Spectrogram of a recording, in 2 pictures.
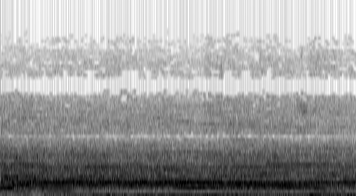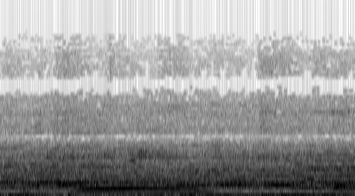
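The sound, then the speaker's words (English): A large concert crowd at a singer's fundraising concert for Florida cheers loudly and continuously for Governor Ron DeSantis as he is brought on stage, a dense roar of voices with rising and falling whoops and yells standing out above it, plus a steady low droning underneath. “Oh, listen to those cheers.”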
